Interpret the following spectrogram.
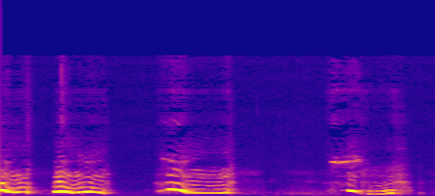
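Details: Springer spaniel named Abby whining in a bathroom while trying to catch a water bug seen in the bathtub; three drawn-out, wavering, harmonic whines with short pauses between them, no voices heard.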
